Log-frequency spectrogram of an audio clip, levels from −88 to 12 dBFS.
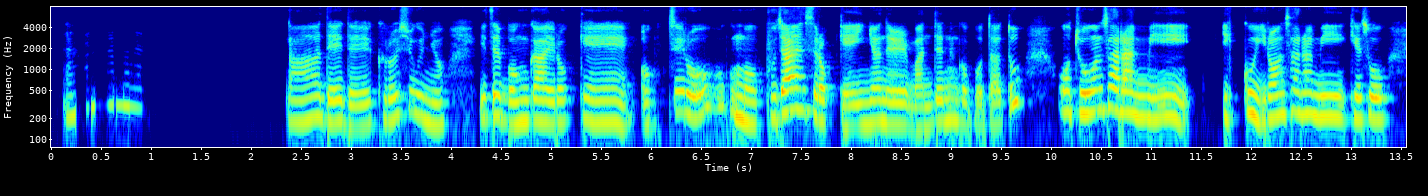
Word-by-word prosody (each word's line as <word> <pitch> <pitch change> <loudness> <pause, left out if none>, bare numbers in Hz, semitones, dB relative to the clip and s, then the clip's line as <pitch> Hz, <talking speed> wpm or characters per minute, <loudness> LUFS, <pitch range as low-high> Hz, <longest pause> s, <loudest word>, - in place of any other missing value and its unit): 음. 290 +5 -11 1.5
아, 185 +3 -2
네네. 165 -3 -1
그러시군요. 190 -3 -3 0.3
이제 205 +2 +1
뭔가 185 -1 +1
이렇게 180 -1 -2
억지로 220 - -1
혹은 280 -7 -4
뭐 175 -4 +1
부자연스럽게 210 - +3
인연을 165 0 +1
만드는 180 +7 -2
것보다도 315 - -3 0.3
"어, 245 -1 -1
좋은 240 +2 +3
사람이 215 -7 +2 0.3
있고 205 +3 0
이런 205 +3 +1
사람이 215 -4 0
계속 195 -1 +1
200 Hz, 235 characters per minute, -27 LUFS, 180-230 Hz, 1.5 s, 부자연스럽게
